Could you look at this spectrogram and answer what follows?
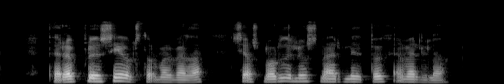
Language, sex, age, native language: Icelandic, male, 40-49, Icelandic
